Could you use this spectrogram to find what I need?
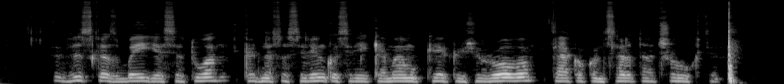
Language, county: Lithuanian, Šiauliai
